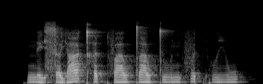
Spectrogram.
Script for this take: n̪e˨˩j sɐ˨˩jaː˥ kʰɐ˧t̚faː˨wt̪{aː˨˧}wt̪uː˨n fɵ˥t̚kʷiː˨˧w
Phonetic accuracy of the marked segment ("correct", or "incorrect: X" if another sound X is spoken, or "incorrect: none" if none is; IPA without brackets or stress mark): correct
